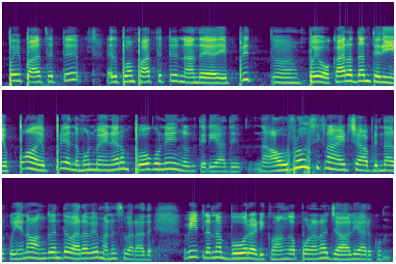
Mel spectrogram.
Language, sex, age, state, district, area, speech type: Tamil, female, 45-60, Tamil Nadu, Krishnagiri, rural, spontaneous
